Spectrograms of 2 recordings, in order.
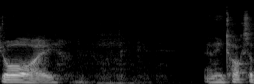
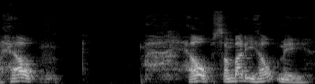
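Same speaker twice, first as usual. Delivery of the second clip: higher-pitched cry for help; acted shout; 4 semitones higher, 4 dB louder than usual. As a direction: call for help, playing the man trapped in a pit. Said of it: "he started shouting out".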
